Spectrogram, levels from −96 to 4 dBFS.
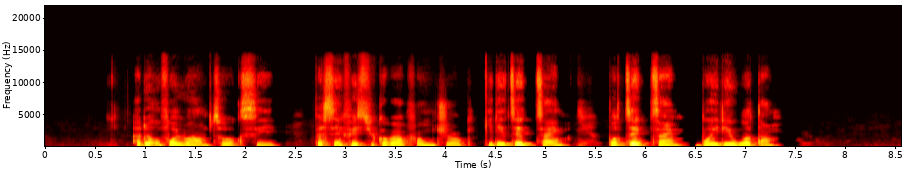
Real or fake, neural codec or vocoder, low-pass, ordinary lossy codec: fake; autoencoder, 48 kHz, 128 numbers a frame, DAC-VAE, trained on Japanese speech; 14.4 kHz; none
